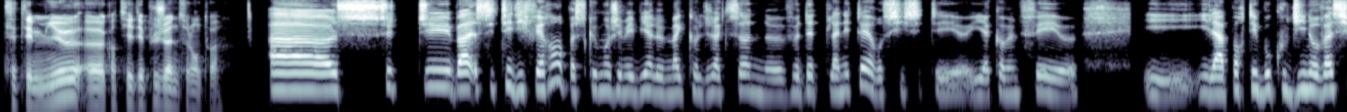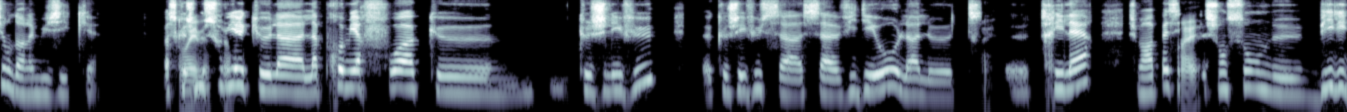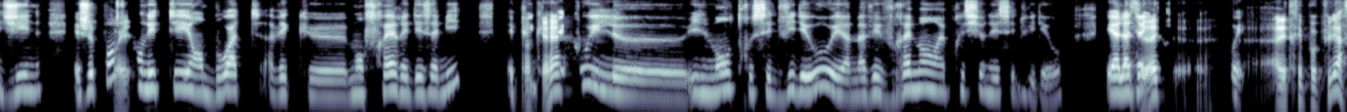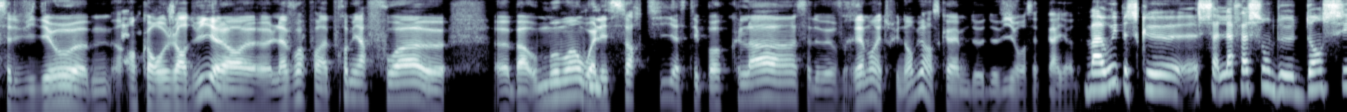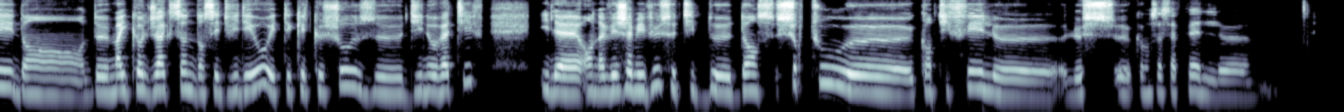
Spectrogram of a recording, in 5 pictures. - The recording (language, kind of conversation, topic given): French, podcast, Quelle chanson raconte le mieux une période importante de ta vie ?
- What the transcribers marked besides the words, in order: tapping; throat clearing; stressed: "vraiment"; "d'innovant" said as "innovatif"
